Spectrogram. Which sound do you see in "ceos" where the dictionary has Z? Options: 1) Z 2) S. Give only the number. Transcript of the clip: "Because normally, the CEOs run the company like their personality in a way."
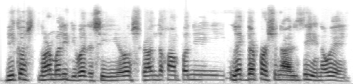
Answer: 2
